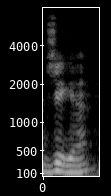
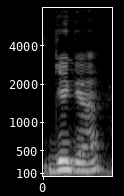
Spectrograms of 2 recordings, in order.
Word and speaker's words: giga: the prefix capital g is giga and it is pronounced giga not jiga it's giga and is one times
